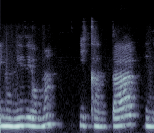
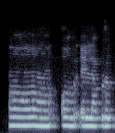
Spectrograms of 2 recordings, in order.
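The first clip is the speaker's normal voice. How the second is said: normal talking voice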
